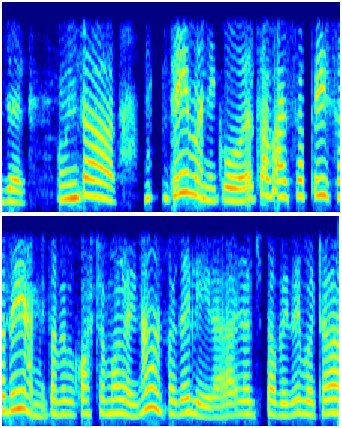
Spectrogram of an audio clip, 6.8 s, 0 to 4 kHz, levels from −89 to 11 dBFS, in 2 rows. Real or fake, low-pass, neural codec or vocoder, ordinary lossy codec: fake; 3.6 kHz; codec, 16 kHz in and 24 kHz out, 2.2 kbps, FireRedTTS-2 codec; none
